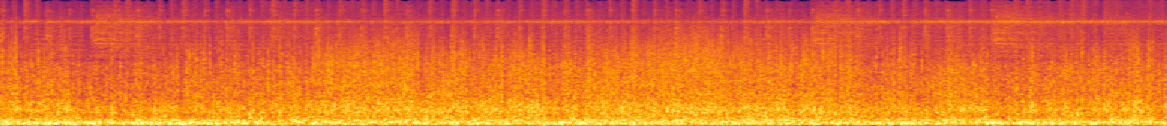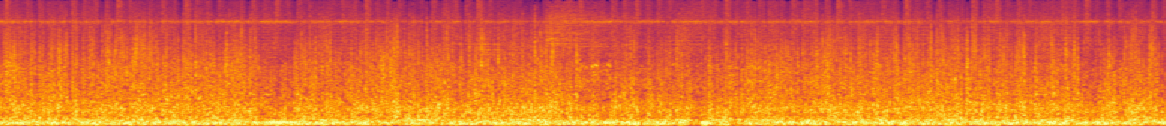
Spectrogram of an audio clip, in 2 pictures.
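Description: Loud, steady noise of a high-speed open-deck thrill-ride boat underway: engine drone mixed with rushing wind and water.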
